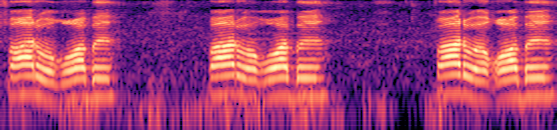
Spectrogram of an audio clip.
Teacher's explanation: را کو موٹا کر کے پڑھیں گے کیونکہ فا کے اوپر زبر ہے · اس کو پڑھیں گے فَارْغَب، فَارْغَب، فَارْغَب۔ غین زبر با غب، غین کو اسی طرح ہم نے ادنی حلق سے ادا کیا، یعنی گلے کا وہ حصہ جو سینے کی طرف ہوتا ہے وہاں سے غین ادا ہوگا · سینے کی طرف ہوتا ہے وہاں سے غین ادا ہوگا، اور با جو ہے ساکن ہے، یہاں پہ قلقلہ کی آواز پیدا کریں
